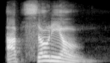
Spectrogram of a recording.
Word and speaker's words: opsonion: The word wages is the Greek word opsonion, O-P-S, long O-N-I-O-N.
